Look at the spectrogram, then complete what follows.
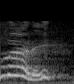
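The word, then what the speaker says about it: Mattie: Now, I don't reverence the name just because it's M-A-T-T-I-E and a capital M pronounced Maddie.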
